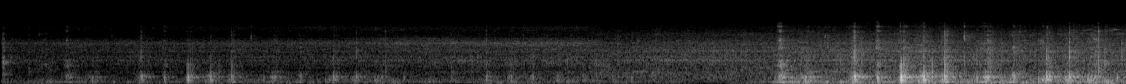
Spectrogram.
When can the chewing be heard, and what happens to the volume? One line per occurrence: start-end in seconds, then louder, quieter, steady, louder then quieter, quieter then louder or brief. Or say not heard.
0.0-11.2 quieter then louder.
